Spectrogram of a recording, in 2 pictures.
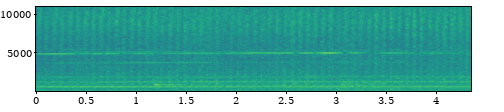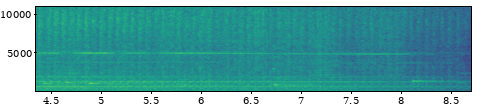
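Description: Helicopter cabin sound in flight: a steady whine over the fast, even beat of the rotor, fading out near the end.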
